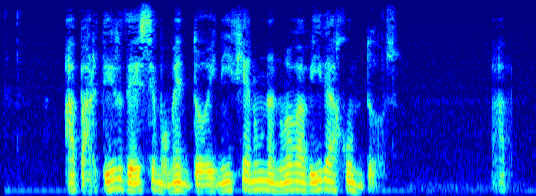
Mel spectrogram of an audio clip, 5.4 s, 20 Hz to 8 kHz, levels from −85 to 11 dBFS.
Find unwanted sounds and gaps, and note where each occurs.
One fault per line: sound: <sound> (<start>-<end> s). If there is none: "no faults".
sound: laugh (4.9-5.1 s)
